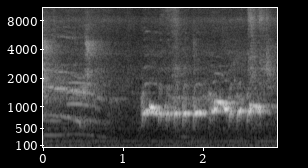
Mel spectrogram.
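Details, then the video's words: Zebra dove giving its fighting call, recorded for training birds: after a second of faint background noise, a fast series of soft, rolling coos runs steadily to the end. "Suara burung Perkutut Tarung"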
